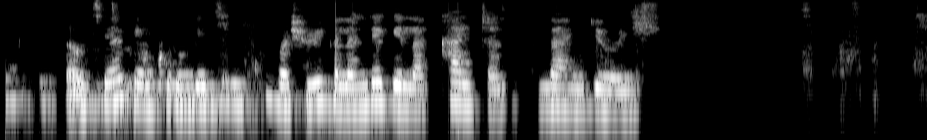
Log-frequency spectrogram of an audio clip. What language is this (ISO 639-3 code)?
swa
